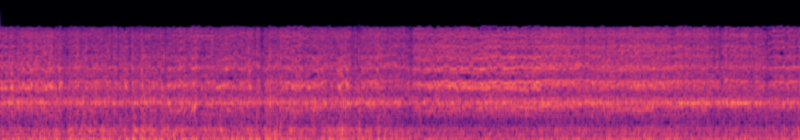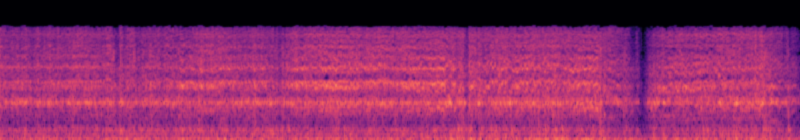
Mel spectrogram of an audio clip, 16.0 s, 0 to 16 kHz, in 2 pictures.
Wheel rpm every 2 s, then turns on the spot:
220, 220, 220, 230, 230, 220, 200, 130.
none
